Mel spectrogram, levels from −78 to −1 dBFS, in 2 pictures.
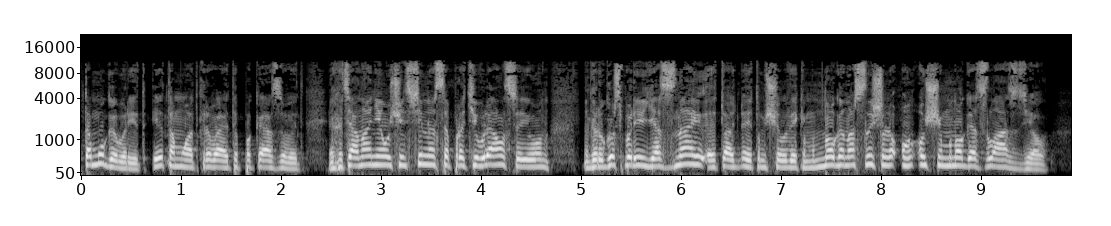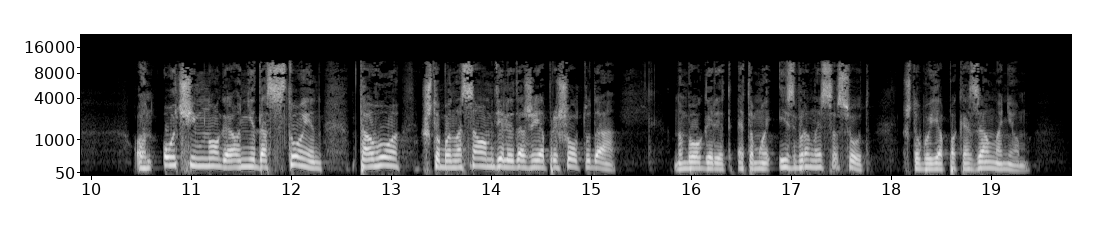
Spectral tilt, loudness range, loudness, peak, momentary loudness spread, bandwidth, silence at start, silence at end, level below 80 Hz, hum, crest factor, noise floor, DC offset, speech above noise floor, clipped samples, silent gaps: -5 dB/octave; 4 LU; -15 LUFS; -2 dBFS; 7 LU; 11.5 kHz; 0.05 s; 0.45 s; -48 dBFS; none; 14 dB; -53 dBFS; under 0.1%; 38 dB; under 0.1%; none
